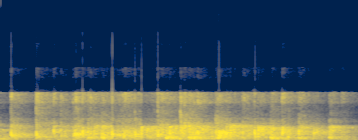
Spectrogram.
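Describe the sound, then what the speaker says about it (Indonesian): A crowd claps together in a dense, sustained burst of applause lasting a few seconds. "Ya, tepuk tangan."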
